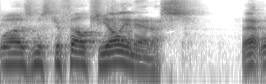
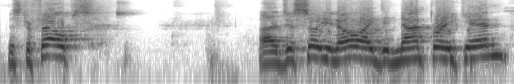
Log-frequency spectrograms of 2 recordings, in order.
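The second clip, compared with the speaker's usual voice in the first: raised, higher voice to someone out of sight; calling out; 6 semitones higher, 3 dB louder than usual. Real, not acted. Visitor telling absent Mister Phelps it's no break-in, calling out. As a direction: call out to explain yourself.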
